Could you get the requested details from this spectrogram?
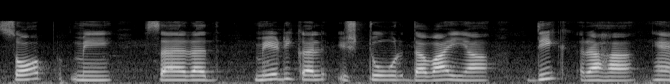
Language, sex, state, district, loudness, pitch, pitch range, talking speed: Hindi, female, Madhya Pradesh, Katni, -18 LUFS, 205 Hz, 195-215 Hz, 80 wpm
